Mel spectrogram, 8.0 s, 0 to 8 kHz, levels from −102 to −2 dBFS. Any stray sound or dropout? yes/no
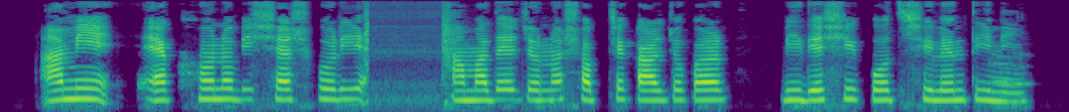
no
